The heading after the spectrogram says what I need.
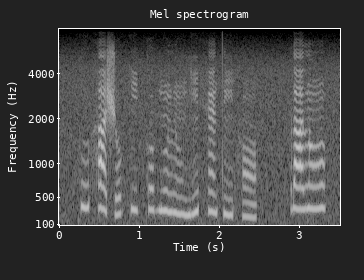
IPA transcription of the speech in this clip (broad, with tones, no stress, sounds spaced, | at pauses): k u˦ h a˦˨ ʃ o˨˦ k i˧ k o˦ b ũ˧ l ũ˨ ɡ ĩ˨˦ h ɛ̃˧ t ĩ˨ h ɔ̃˨ | ɾ a˦ l ɔ̃˦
